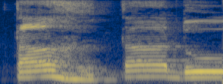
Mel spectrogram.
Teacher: ہا کو حلق کے نیچے والے حصے سے ادا کیجئے، اس میں سانس کی آواز بالکل مکس نہ ہو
